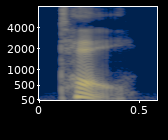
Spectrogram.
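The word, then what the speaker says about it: թեյ: Tay. It's pronounced tay. I mean, it sounds almost exactly like tea, which makes it super easy to remember.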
